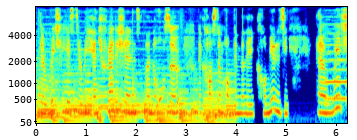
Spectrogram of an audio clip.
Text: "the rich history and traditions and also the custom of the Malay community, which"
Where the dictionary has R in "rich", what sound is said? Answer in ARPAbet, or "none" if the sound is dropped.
R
